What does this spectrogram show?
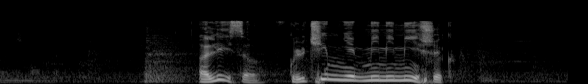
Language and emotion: Russian, positive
